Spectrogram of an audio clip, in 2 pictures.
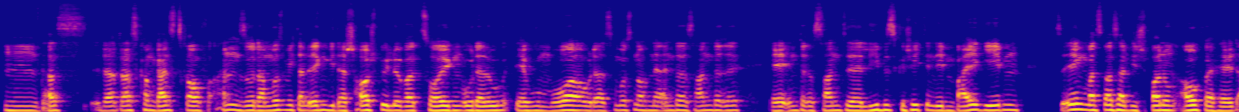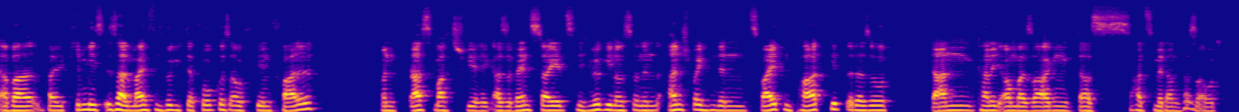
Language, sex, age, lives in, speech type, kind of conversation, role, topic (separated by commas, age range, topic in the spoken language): German, male, 20-24, Germany, conversation, podcast, guest, Wie gehst du ehrlich mit Spoilern um?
